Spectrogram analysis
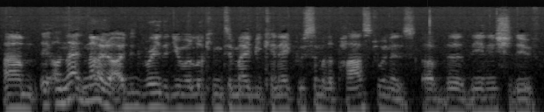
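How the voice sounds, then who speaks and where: Male radio interviewer, Australian, medium pitch. Gravelly, informal banter, slight background noise. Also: fast talker, rough recording. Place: radio studio.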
